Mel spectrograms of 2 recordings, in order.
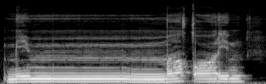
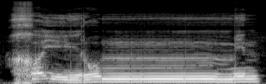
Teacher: Berikutnya ada idgham bigunah. Melebur disertai dengan dengung.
